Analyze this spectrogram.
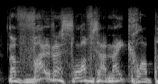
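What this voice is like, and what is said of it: Imitates another person's voice. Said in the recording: “I do an impersonation of him”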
